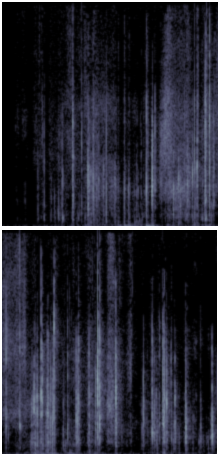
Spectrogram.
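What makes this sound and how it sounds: Fingertips and long nails rub and turn the thin, crinkly pages of an open glossy paper magazine. A dense run of bright, dry crinkles and sharp paper snaps rises from a quiet start and keeps going throughout, with little low end and almost no ring after each crackle.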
